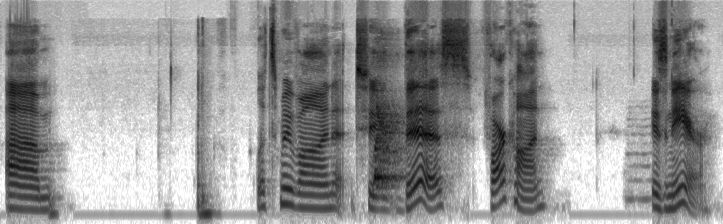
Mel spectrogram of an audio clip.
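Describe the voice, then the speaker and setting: A woman's voice: fairly low pitch, fairly bright tone, slight background noise. A woman co-hosting a casual podcast chat, chatty with frequent fillers and laughs. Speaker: co-host.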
